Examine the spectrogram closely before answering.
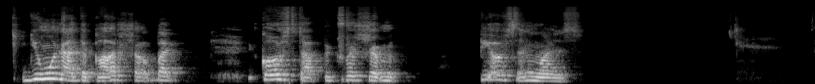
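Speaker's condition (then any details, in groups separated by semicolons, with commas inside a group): Cerebral palsy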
